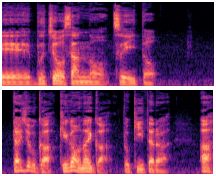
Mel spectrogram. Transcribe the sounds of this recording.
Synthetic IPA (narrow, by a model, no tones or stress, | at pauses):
bɯ̟t͡ɕo̞ːsãnːo̞t͡sɨit̪o̞ | d̪̥aiʑo̞bɯ̟ka̰ke̞ɡamonaika̰t̪o̞kʲiːt̪aɾa̰ | a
